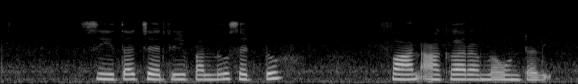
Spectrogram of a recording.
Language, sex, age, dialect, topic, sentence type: Telugu, male, 31-35, Telangana, agriculture, statement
